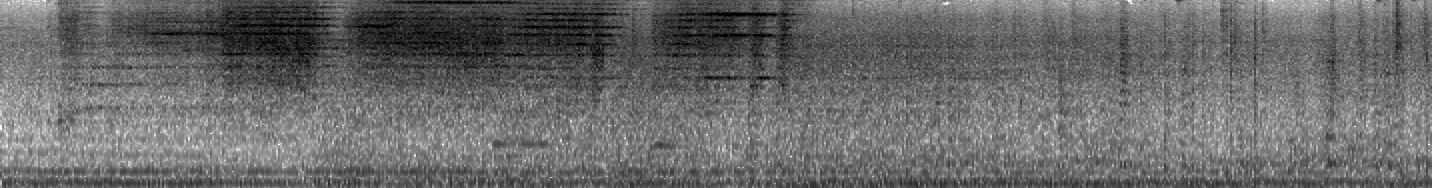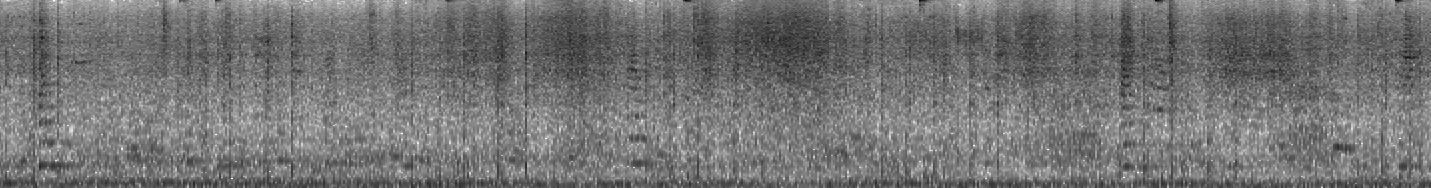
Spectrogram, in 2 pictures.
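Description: TasRail TR class diesel locomotives passing close by, with the horn sounding over the engine's drone for the first several seconds. Container wagons then roll past: a steady rumble with rhythmic clicking of wheels over rail joints and occasional light wheel squeal.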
